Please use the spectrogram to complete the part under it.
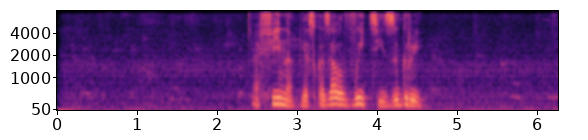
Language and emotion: Russian, angry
